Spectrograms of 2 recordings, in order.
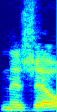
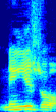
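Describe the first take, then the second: First: "Nagel" as nuh-ZHEL; alternate pronunciation. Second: "Nagel" as NAY-zhul; alternate pronunciation. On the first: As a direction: stress the end of "Nagel", French-style zhel. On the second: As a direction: stress the first syllable of "Nagel", long "ay". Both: Shown as a demonstration. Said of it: "I'm not sure how you pronounce it".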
